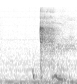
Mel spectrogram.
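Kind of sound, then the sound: human body sound, sneeze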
